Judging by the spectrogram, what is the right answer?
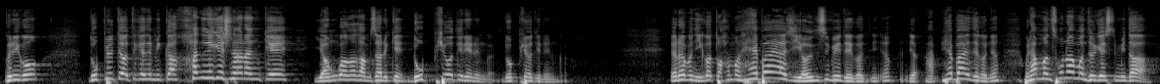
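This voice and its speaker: Pastor, male, high-pitched voice, earnest sermon delivery with coaxing questions to the congregation. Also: expressive, quick pace. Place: church sanctuary.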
